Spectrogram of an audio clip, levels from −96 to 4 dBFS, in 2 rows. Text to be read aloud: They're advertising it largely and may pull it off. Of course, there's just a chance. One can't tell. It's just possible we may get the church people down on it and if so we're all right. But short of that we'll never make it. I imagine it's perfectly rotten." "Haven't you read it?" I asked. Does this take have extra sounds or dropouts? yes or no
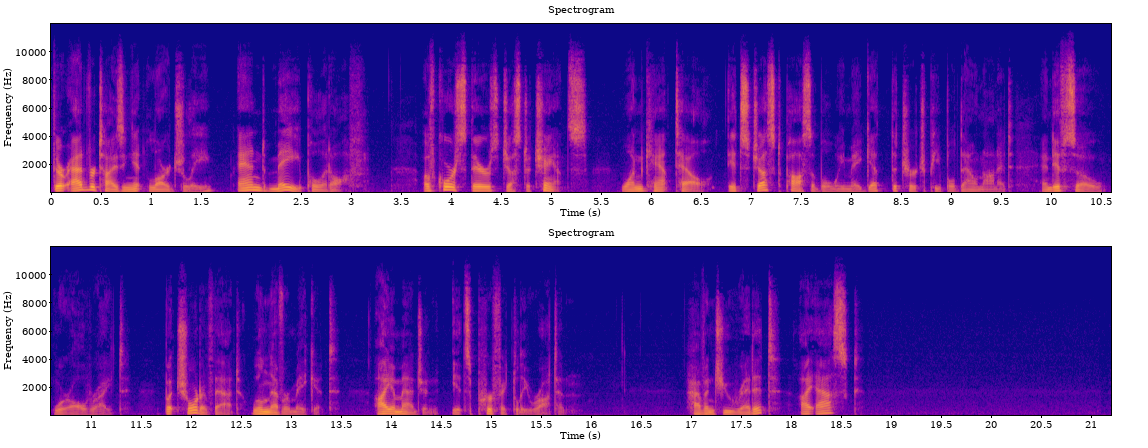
no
